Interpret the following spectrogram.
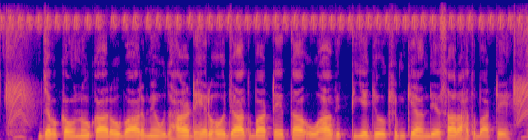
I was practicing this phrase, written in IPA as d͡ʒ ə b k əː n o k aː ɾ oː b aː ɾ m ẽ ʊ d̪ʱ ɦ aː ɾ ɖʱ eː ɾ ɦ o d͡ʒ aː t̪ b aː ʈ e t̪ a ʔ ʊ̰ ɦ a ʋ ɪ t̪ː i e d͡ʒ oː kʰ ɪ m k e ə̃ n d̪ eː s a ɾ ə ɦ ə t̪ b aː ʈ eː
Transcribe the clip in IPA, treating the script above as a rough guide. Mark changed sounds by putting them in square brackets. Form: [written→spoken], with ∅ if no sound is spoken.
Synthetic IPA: d͡ʒ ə b k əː n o k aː ɾ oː b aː ɾ m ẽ ʊ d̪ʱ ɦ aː ɾ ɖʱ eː ɾ ɦ o d͡ʒ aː t̪ b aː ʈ e t̪ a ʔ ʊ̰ ɦ a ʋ ɪ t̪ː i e d͡ʒ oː kʰ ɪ m k e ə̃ n d̪ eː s a ɾ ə ɦ ə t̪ b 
